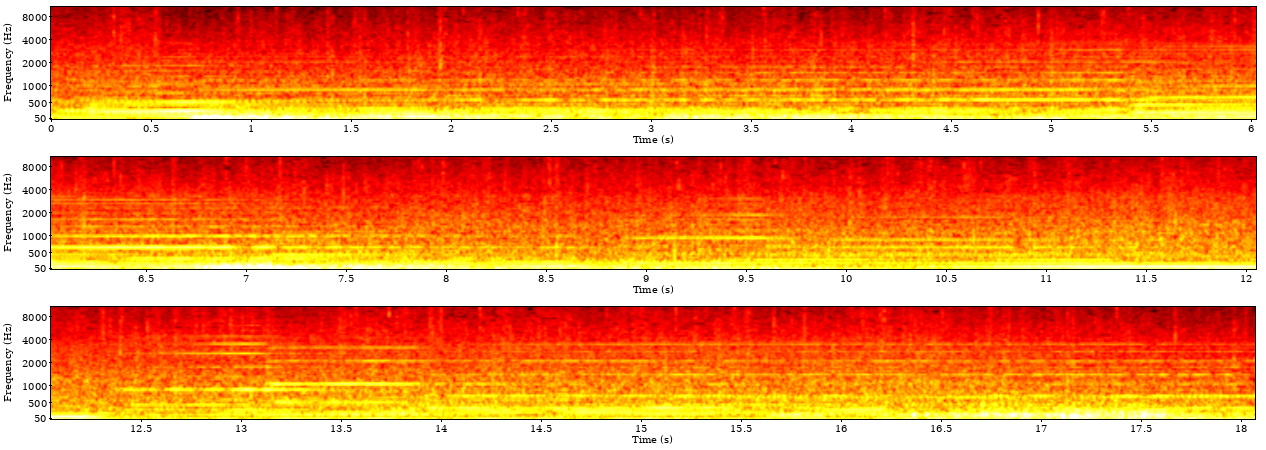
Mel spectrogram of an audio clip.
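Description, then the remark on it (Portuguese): Steady rain falls continuously at a constant, moderate loudness, with occasional deep rumbles swelling underneath like thunder. No voices are present. “A chuva caía de modo compassado na cidade de Fumorashi.”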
